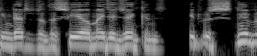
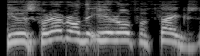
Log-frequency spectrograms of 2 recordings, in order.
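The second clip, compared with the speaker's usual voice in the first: ordinary delivery, nothing marked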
